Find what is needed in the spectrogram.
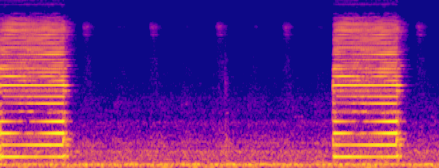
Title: SPECTRA MRI Sounds Siemens Magnetom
